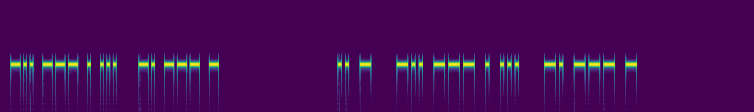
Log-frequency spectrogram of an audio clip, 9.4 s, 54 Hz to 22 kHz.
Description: Morse code, heard as a keyed tone, about 29 wpm, 700 Hz. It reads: DOES NOT IT DOES NOT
